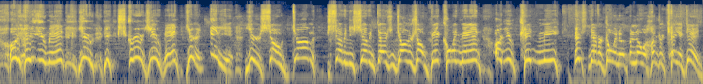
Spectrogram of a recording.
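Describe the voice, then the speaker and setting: Over music in the background, a put-on character voice speaks in a high pitch with an angry tone at a fairly slow pace. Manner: mocking, angry, insulting.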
